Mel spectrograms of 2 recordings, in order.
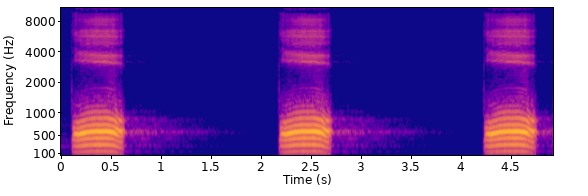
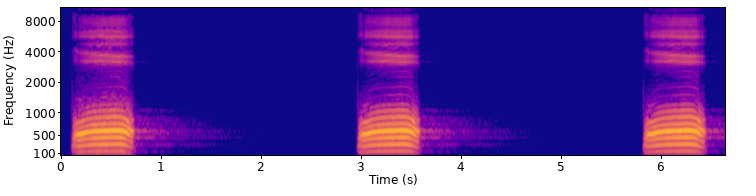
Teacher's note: طا کی ادائیگی میں زبان کی نوک کو سامنے والے اوپر کے دو دانتوں کی جڑ سے لگا کر اور زبان کے پچھلے حصے کو تالو کی طرف بلند کرتے ہوئے موٹی آواز میں پڑھیں، یعنی طا طا طا۔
